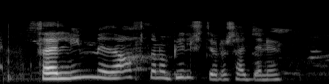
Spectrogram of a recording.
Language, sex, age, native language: Icelandic, female, 11, Icelandic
